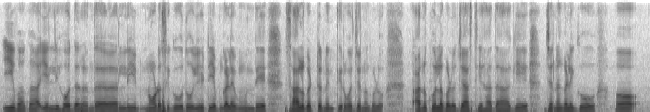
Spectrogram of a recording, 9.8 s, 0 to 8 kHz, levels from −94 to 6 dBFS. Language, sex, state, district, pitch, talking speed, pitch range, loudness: Kannada, female, Karnataka, Dakshina Kannada, 170 Hz, 100 wpm, 155-180 Hz, -21 LUFS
